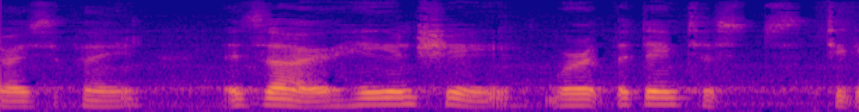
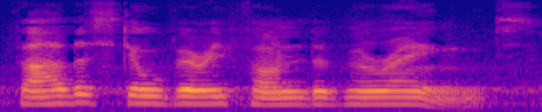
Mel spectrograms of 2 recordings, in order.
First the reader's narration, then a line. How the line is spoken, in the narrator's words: Cyril yelled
